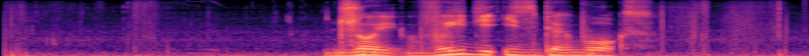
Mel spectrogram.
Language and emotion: Russian, neutral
